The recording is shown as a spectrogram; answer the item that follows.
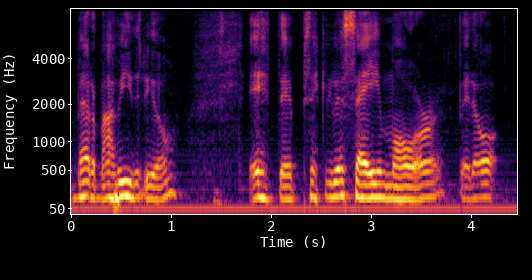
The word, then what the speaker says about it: Seymour: es simorgh las que cuya fonética es ver más vidrio este se escribe seymour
